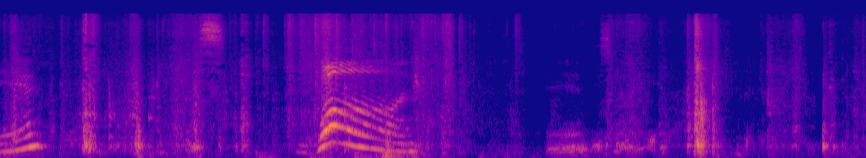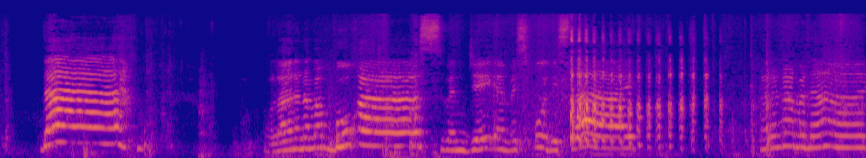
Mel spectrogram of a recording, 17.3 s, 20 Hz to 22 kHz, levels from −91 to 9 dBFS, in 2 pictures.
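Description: No technical faults can be heard anywhere in the recording.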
